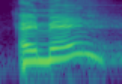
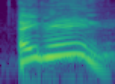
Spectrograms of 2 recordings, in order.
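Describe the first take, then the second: First: Amen? asked with a rising tune; questioning Amen. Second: Amen. said higher with a falling tune; affirming Amen. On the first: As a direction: ask the crowd Amen? going up at the end. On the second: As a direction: answer yourself, Amen. landing firmly down. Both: Shown as a demonstration.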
